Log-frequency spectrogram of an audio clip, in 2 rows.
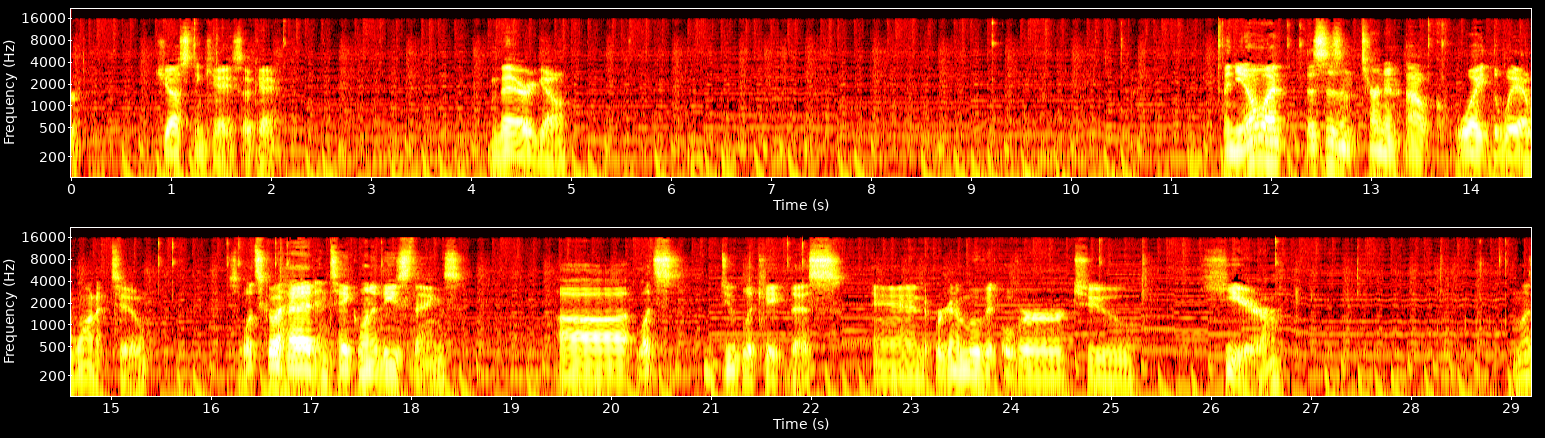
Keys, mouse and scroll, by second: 2.1-9.2 drag, 12.2 right click, 13.5 right click, 14.9 ctrl+Tab, 15.5 right click, 16.2 right click, 16.7 right click, 21.2 shift+d, 24.8-26.6 shift+drag, 27.9-28.5 scroll down 9.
